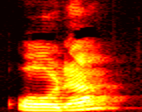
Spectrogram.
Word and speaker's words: hora: would be saying, ¿qué hora es? So we know how to say qué, como qué tiempo hace hoy. Hora, we have a silent letter here, hora es.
